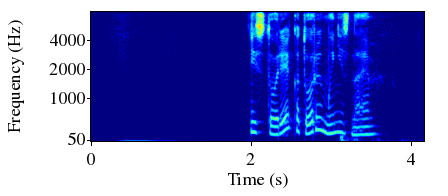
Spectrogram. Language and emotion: Russian, positive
